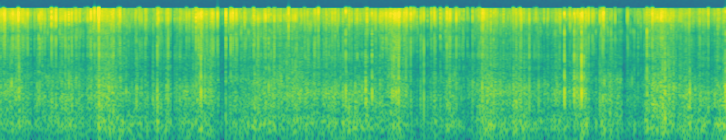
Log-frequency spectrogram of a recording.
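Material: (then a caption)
Foam. Long blue acrylic nails scratch and rub a black foam microphone windscreen, producing a steady, dense, muffled scratching and rustling dominated by low rumble. The level stays fairly even throughout with small bursts and brief dips.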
